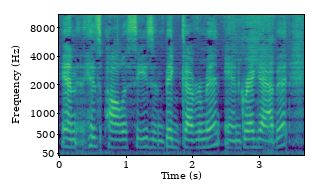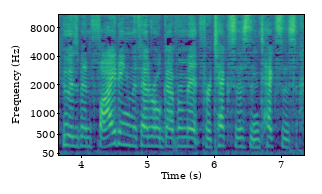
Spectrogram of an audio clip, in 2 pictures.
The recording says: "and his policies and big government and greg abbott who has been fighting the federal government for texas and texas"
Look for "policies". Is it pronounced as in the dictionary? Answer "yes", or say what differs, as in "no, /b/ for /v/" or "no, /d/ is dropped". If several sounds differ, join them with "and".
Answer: yes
